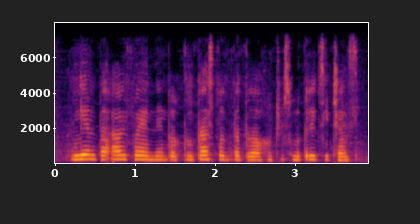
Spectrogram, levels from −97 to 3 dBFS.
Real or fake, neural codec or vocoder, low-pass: fake; codec, 44.1 kHz, 1.7 kbps, Pupu-Codec; 7.2 kHz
